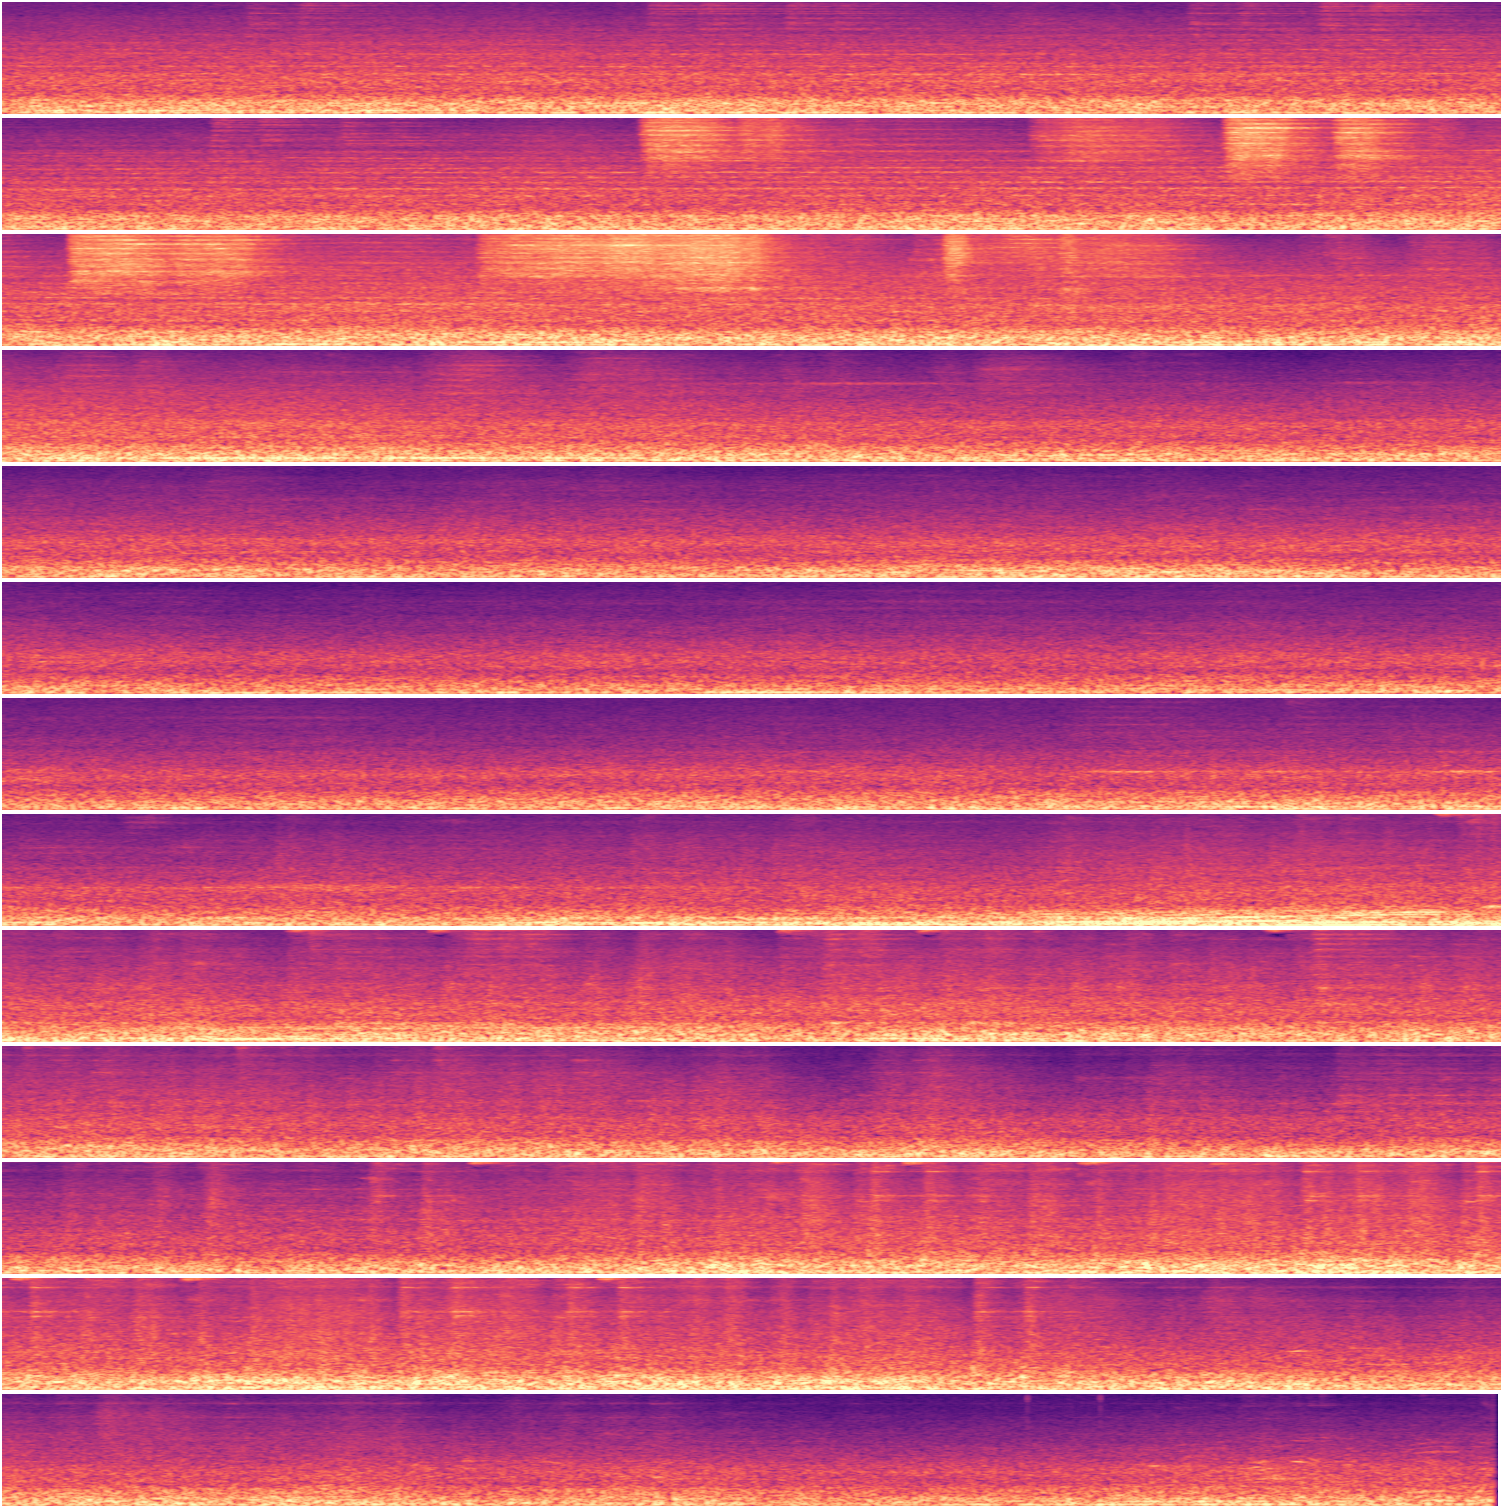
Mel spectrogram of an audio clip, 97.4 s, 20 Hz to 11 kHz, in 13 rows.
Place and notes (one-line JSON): {"title": "Botanique, Rue Royale, Saint-Josse-ten-Noode, Belgium - Trains passing beside the Botanique", "date": "2013-06-19 17:58:00", "description": "The sound of the trains passing closely by, standing under the leaves in the Botanique.", "latitude": "50.86", "longitude": "4.36", "altitude": "25", "timezone": "Europe/Brussels"}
